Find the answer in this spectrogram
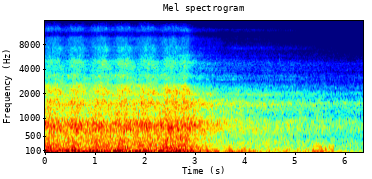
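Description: An InterCity 225 train with a Class 91 electric locomotive passing: a loud rush of wheels on rail with a regular clatter. About three seconds in, as the end of the train goes by, the sound drops and then fades away.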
